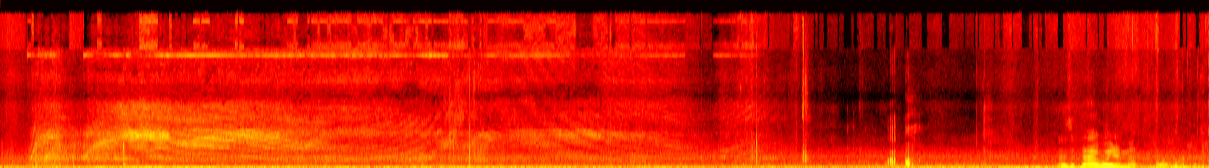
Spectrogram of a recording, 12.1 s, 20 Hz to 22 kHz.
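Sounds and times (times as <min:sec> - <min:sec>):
quadcopter motors whining: 0:00.0 - 0:08.2.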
